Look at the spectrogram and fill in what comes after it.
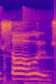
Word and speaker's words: Seoul: Cuman bacanya bukan Seoul tapi Seoul.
